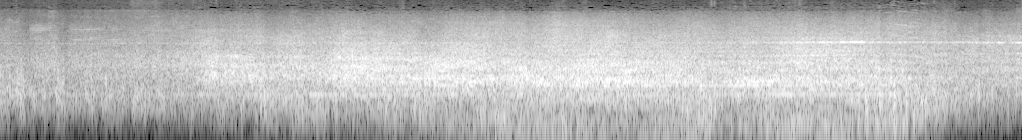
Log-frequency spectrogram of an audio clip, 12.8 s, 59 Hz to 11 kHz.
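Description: Airbus A330 twin jet engines powering up for takeoff: the jet noise builds about three seconds in and then holds steady and loud as the airliner rolls down the runway. A thin high whine comes in near the end.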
